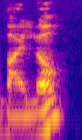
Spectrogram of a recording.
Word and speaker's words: bailó: When you see the accent, that means you've got to accentuate that syllable. So if I say bailó, or if someone reads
